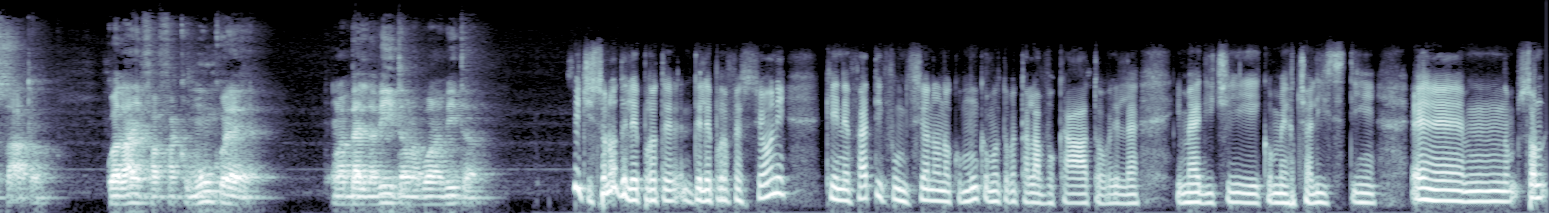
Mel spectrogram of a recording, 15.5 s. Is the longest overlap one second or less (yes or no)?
yes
